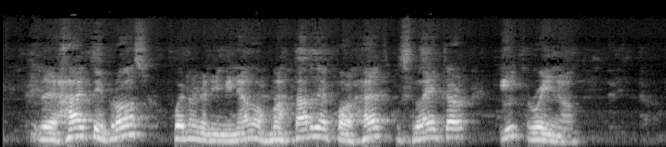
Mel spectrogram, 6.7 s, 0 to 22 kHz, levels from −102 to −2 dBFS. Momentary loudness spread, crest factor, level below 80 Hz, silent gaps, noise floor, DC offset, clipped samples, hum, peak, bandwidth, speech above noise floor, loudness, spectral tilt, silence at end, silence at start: 11 LU; 16 dB; -60 dBFS; none; -61 dBFS; under 0.1%; under 0.1%; none; -2 dBFS; 10.5 kHz; 43 dB; -18 LUFS; -8 dB/octave; 0.9 s; 0.3 s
